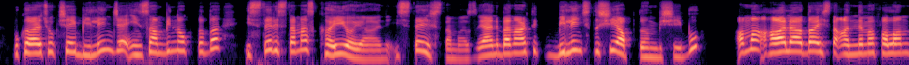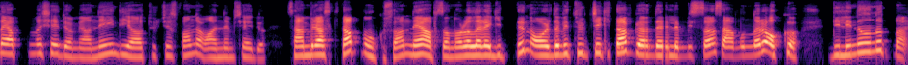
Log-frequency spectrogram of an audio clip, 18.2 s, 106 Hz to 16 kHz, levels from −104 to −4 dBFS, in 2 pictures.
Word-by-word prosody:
bu 250 - -10
kadar 270 -1 +3
çok 300 0 -9
şey 295 -5 -4
bilince, 325 +8 -4
insan 275 +4 -3
bir 315 - -7
noktada 315 +4 -3 0.2
ister 320 +9 -4
istemez 330 +2 -4
kayıyor, 245 -3 0
yani. 170 -1 -7
İster 225 +9 -5
istemez. 180 -6 -11
Yani, 240 +3 -1
ben 260 - +4
artık 280 +2 -1
bilinç 285 +9 -4
dışı 305 +2 -3
yaptığım 210 -8 0
bir - - -13
şey 200 - -7
bu 420 +3 -5 0.3
ama 335 +1 -1
hâlâ 300 +1 +6
daha, 315 -1 +4
işte, 295 0 -4
anneme 265 +2 -2
falan 275 +1 0
da 275 - +3
yaptığımda 260 0 -2
şey 260 -1 -3
diyorum: 210 -3 -5
"Ya, 190 - -7
neydi 250 +5 -6
ya 205 -3 -1
Türkçesi?" 220 +1 -14
falan 240 +3 -6
diyorum. 245 -6 -4
Annem 195 0 -7
şey 195 0 -9
diyor: 175 0 -14 0.2
"Sen 230 +1 0
biraz 245 0 +5
kitap 275 +5 +4
mı 255 - -2
okusan, 210 +4 -5
ne 245 - +3
yapsan? 220 -4 +3
Oralara 230 +2 +6
gittin, 235 - -4
orada 240 0 +5
bir 260 - 0
Türkçe 275 0 -3
kitap 280 +3 +5
gönderelim 230 -4 +3
biz 220 -1 -6
sana, 245 +5 +1
sen 215 -5 -1
bunları 240 +8 +5
oku! - - +3 0.4
Dilini 235 +4 0
unutma! 300 - -1
250 Hz, 210 wpm, -26 LUFS, 225-285 Hz, 0.4 s, hâlâ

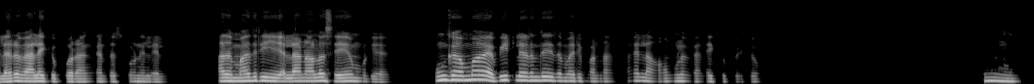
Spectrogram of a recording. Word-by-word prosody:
எல்லாரும் 145 +3 +2
வேலைக்கு 140 0 +2
போறாங்கன்ற 135 0 -5
சூழ்நிலையில. 130 -3 -8 0.6
அது 155 0 +5
மாதிரி 170 +2 +3 0.2
எல்லா 150 +1 +3
நாளும் 160 +1 +1
செய்ய 145 +1 +2
முடியாது. 125 -4 -12 0.5
உங்க 205 0 +4
அம்மா 215 +2 +4 0.2
வீட்ல 195 -1 +1
இருந்து 180 +1 +2
இது 165 - -4
மாரி 155 -1 -4
பண்ணாங்களா? 135 +2 -14
இல்ல 160 - -3
அவங்களும் 145 +1 -7
வேலைக்கு 130 0 -12
போயிட்டு 130 0 -20 2.3
ம். 155 -5 -2
145 Hz, 130 wpm, -22 LUFS, 135-160 Hz, 2.3 s, அது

